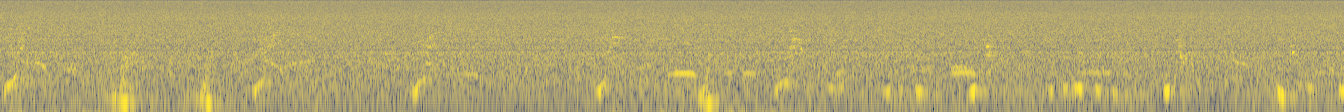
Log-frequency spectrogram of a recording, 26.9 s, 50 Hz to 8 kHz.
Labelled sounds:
12.2	12.5	humpback whale, 1.4 to 1.5 kHz

